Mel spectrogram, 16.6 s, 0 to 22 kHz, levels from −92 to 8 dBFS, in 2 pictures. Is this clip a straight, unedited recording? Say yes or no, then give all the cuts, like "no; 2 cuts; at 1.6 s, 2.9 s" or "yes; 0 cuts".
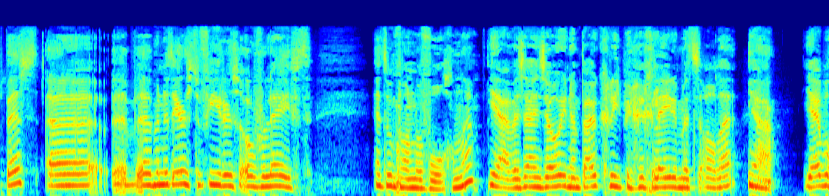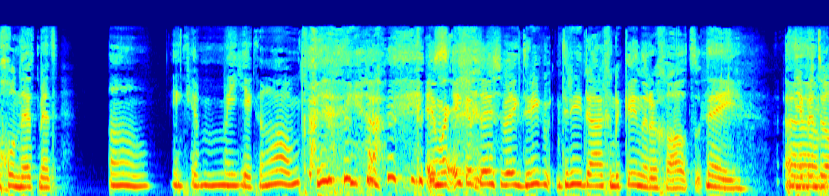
no; 1 cut; at 15.3 s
